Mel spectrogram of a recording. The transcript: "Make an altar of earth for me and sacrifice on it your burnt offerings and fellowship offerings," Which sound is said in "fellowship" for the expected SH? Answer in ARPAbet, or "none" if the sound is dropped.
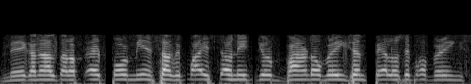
S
